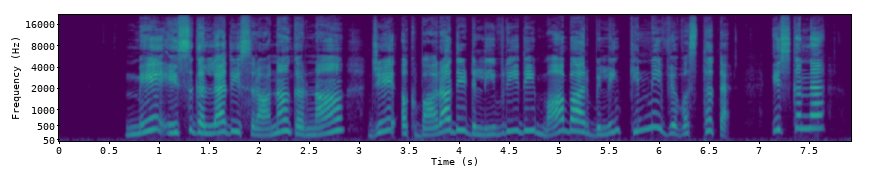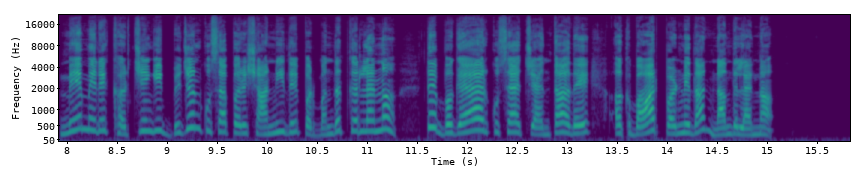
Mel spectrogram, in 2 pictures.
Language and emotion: Dogri, happy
